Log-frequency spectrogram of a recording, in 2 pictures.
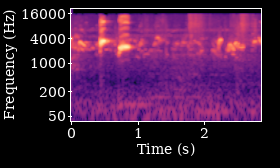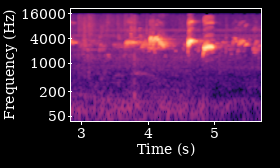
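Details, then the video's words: Red-whiskered bulbul singing at dawn in the ché style, used for training: sharp, loud whistled notes in pairs opening and closing the passage, with softer mellow warbling between. "chào mào hót sáng QUÁ HAY - CHÉ KÍCH BỔI CĂNG ĐÉT"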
